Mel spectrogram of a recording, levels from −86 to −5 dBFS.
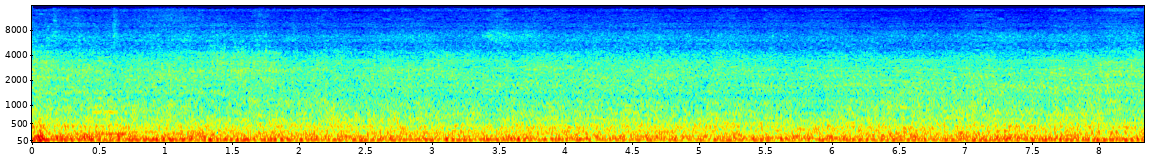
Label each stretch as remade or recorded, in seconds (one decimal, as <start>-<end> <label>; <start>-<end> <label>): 0.0-2.0 recorded; 2.0-4.2 remade; 4.2-5.1 recorded; 5.1-8.3 remade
